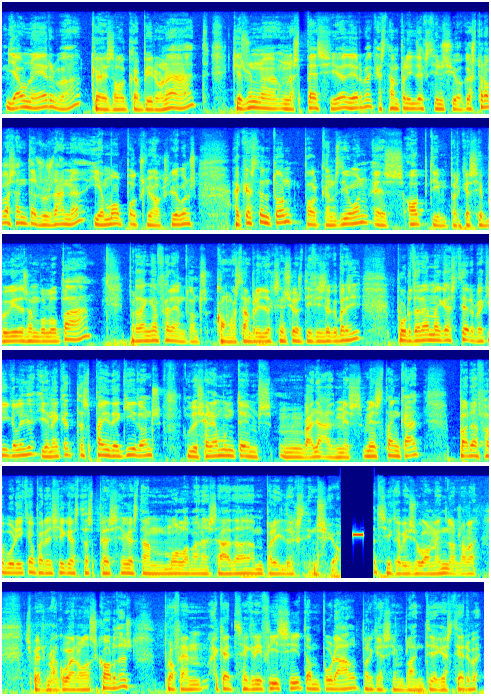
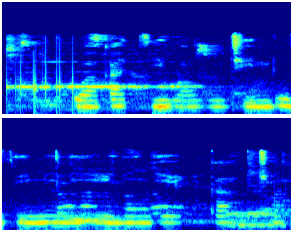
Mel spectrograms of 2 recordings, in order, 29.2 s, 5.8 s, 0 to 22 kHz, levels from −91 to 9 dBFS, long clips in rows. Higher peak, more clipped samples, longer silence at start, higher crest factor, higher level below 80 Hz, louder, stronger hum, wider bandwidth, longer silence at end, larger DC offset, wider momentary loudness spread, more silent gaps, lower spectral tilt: first, 0 dBFS vs -12 dBFS; neither; about the same, 0 s vs 0.05 s; about the same, 16 dB vs 20 dB; first, -40 dBFS vs -66 dBFS; first, -17 LUFS vs -32 LUFS; neither; first, 16.5 kHz vs 8.4 kHz; about the same, 0 s vs 0.05 s; neither; second, 5 LU vs 13 LU; neither; about the same, -5 dB/octave vs -4.5 dB/octave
